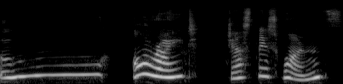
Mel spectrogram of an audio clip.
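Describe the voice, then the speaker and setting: A woman puts on a character voice. It is extremely high in pitch, with a gentle tone. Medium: read story. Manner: gentle, friendly, polite.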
